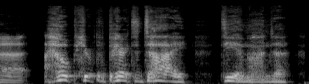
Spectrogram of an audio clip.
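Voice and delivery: panicky, frantic, angry, furious delivery. Narrator voicing Angel, Damon's younger sister, confronting Diamanda: panicked and angry. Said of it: "she sounds panicked and angry".

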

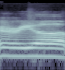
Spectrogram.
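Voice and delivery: acted-out furious tone, very high-pitched. Retelling a movie scene where she orders it to fire again: imitating someone pissed off. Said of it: "all pissed off".

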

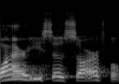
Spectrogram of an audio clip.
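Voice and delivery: light, friendly tone, pitched high. Acting out a scene with two disciples walking: acting as Jesus. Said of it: "I'm gonna act in the role of Jesus".

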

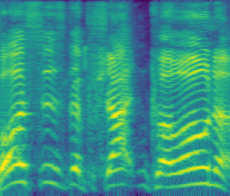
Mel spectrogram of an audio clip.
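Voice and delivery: mock booming voice. Retell how a very famous visitor from Bnei Brak questioned Reb Chaim, in Reb Eliyahu Mann's booming voice. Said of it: "he's a booming voice".

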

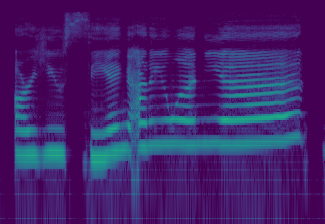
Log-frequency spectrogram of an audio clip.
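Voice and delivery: high, dramatic, annoying, nosy busybody voice. Asking the episode title question as people do at holidays: dramatic annoying mimicky voice. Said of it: "a very dramatic and annoying mimicky voice".

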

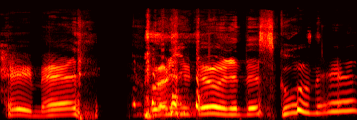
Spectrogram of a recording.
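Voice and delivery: very high, squeaky mash-up voice. After struggling to say the comedian's name, speaker tries Mr. T meets Bobcat Goldthwait. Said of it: "Mr. T meets like Bobcat Goldthwait".

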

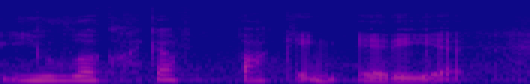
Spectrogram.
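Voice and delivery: very quiet, hushed, scornful, disparaging whisper. Narrating a scene, voicing a woman who whispers to you while walking past: whispering. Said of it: "she whispers to you".

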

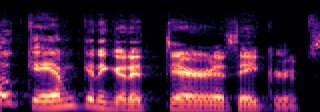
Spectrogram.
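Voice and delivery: mock speech broken up by laughter. Repeating the other speaker's line back: imitating someone laughing while talking. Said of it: "you said it, like, while you're laughing".

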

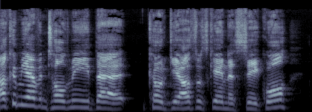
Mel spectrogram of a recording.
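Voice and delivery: plain

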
